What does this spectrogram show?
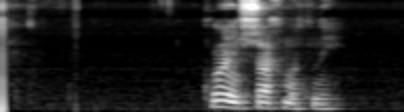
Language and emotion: Russian, neutral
